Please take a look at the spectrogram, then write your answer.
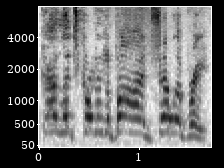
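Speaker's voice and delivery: high, loud goofy guy voice; sitcom husband. Retold or imitated. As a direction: ham it up like a sitcom dad. Husband's gang heads to bar.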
